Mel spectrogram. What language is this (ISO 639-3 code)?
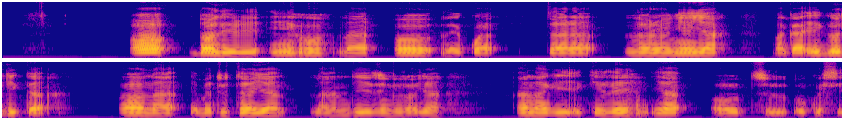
ibo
